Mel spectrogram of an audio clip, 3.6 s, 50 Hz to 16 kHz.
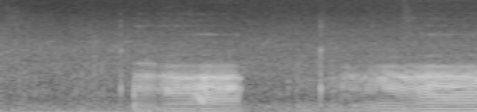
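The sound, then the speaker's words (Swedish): A human voice imitates the slow call of a cod with two drawn-out, low, buzzing grunts. The second is longer and swells louder toward its end. “En torsk, nu har den många olika läten, men du ska föra 2. Ett ljud är så här.”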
